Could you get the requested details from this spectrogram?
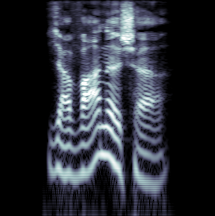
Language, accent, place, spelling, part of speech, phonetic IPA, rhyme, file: German, Germany, Berlin, javanischer, adjective, [jaˈvaːnɪʃɐ], -aːnɪʃɐ, De-javanischer.ogg
- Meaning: inflection of javanisch: 1. strong/mixed nominative masculine singular 2. strong genitive/dative feminine singular 3. strong genitive plural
